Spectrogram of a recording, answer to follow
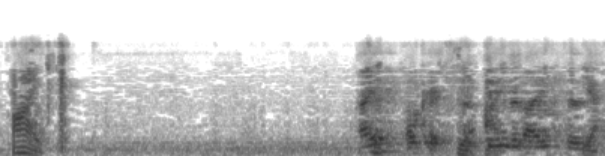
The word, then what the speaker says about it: Icke: Does he pronounce it Icke or Ike? It's Ike.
